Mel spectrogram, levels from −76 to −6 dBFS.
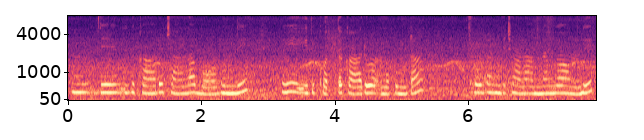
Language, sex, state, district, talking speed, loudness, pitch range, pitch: Telugu, female, Telangana, Karimnagar, 90 wpm, -14 LUFS, 250-290 Hz, 270 Hz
